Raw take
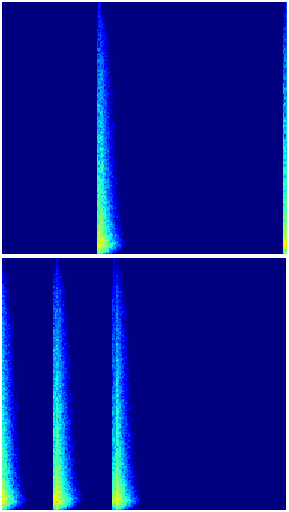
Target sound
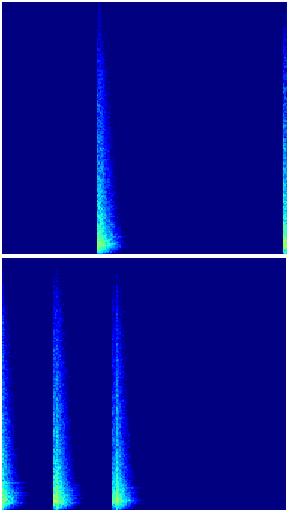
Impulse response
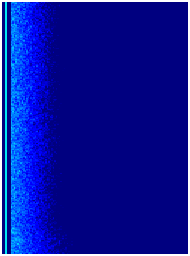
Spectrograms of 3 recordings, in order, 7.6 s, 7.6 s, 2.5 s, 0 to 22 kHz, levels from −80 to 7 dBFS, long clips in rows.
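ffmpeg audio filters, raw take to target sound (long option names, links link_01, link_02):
-filter_complex "[0:a]asettb=1/sr,asplit=3[link_01][link_02][link_03];[link_01]atrim=end=1.404[link_04];[link_02]atrim=start=1.4:end=3.82,asetpts=PTS-STARTPTS,afade=type=in:duration=0.004:curve=qsin,afade=type=out:start_time=2.416:duration=0.004:curve=qsin,asplit=2[link_05][link_06];[link_06]adelay=16,volume=-4dB[link_07];[link_05][link_07]amix=inputs=2:normalize=0,atrim=end_sample=106722[link_08];[link_03]atrim=start=3.816[link_09];[link_04][link_08]acrossfade=duration=0.004:curve1=hsin:curve2=qsin[link_10];[link_10][link_09]acrossfade=duration=0.004:curve1=qsin:curve2=hsin,bandreject=frequency=215.3:width_type=h:width=4,bandreject=frequency=430.6:width_type=h:width=4,bandreject=frequency=645.9:width_type=h:width=4,bandreject=frequency=861.2:width_type=h:width=4,bandreject=frequency=1076.5:width_type=h:width=4,bandreject=frequency=1291.8:width_type=h:width=4,bandreject=frequency=1507.1:width_type=h:width=4,bandreject=frequency=1722.4:width_type=h:width=4,bandreject=frequency=1937.7:width_type=h:width=4,bandreject=frequency=2153:width_type=h:width=4,bandreject=frequency=2368.3:width_type=h:width=4,alimiter=limit=-10.5dB:level=0:latency=1:release=241,volume=-6.5dB"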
